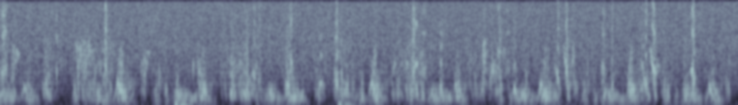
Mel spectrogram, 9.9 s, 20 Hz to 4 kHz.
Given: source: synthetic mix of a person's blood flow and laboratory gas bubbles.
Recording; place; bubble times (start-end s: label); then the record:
Doppler ultrasound of blood flow; precordium
0.00-0.27 s: bubbles
0.55-0.85 s: bubbles
0.97-1.54 s: bubbles
1.85-2.01 s: bubbles
2.11-2.27 s: bubbles
2.34-2.41 s: bubbles
2.55-2.77 s: bubbles
2.93-3.52 s: bubbles
3.77-3.94 s: bubbles
4.19-4.75 s: bubbles
4.81-4.88 s: bubbles
5.21-5.71 s: bubbles
5.84-6.00 s: bubbles
6.23-6.96 s: bubbles
7.00-7.07 s: bubbles
7.39-7.74 s: bubbles
7.82-7.89 s: bubbles
8.02-8.11 s: bubbles
8.13-8.22 s: bubbles
8.52-8.97 s: bubbles
9.10-9.33 s: bubbles
9.68-9.76 s: bubbles
From the record:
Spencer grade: 3 (all of the cardiac periods contain showers or single bubble signals, but not dominating or overriding the cardiac motion signals); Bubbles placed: only in the low amplitude regions of the cardiac cycle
